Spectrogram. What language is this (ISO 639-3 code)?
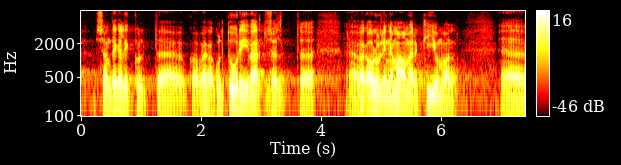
est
